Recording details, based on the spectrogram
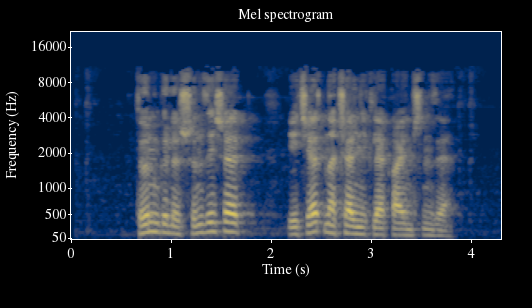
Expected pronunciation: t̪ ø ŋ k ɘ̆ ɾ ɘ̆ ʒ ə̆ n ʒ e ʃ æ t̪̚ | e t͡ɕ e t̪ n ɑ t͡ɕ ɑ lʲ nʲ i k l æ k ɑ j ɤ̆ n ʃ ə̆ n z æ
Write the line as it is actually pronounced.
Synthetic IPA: t̪ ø ŋ ɡ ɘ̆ l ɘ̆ ʃ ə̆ n z e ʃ æ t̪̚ | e t͡ɕ æ t̪ n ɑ t͡ɕ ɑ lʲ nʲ i k l æ k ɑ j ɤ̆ n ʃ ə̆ n z æ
